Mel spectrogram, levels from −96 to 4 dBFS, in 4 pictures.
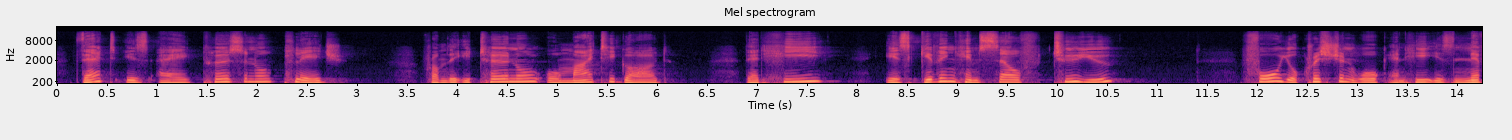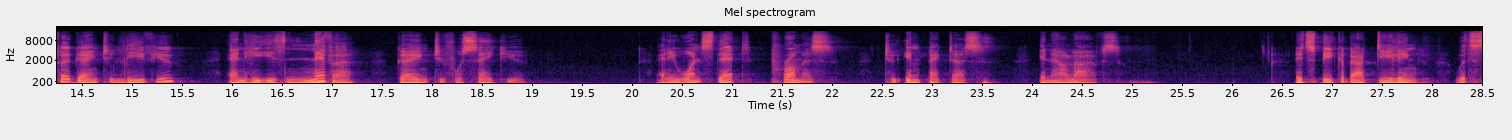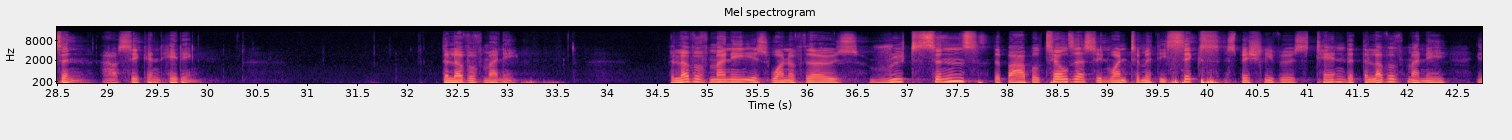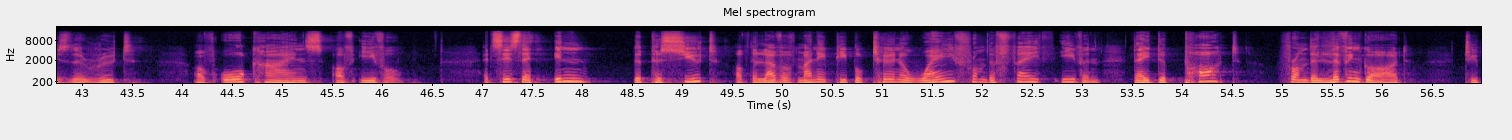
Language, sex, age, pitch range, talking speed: English, male, 60-79, 115-165 Hz, 125 wpm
